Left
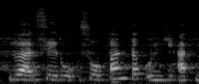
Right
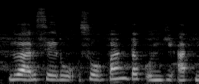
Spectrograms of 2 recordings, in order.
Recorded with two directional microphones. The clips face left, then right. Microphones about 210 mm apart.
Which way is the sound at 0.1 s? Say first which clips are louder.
Right 5 dB; 40° right (ahead or behind).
